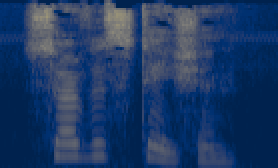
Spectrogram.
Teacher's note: El sonido de la primera E de service es largo. La consonante R que sigue a una vocal larga se escucha muy poco en el inglés británico.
